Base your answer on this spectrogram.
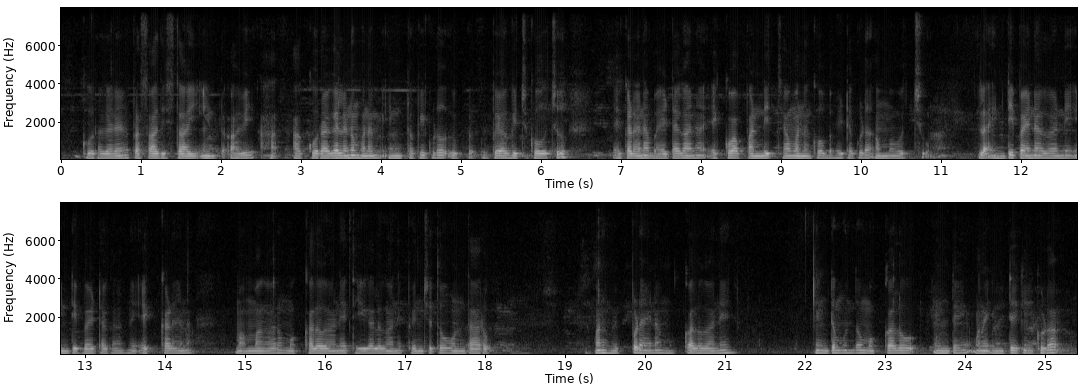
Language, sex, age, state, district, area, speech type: Telugu, male, 18-30, Telangana, Ranga Reddy, urban, spontaneous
